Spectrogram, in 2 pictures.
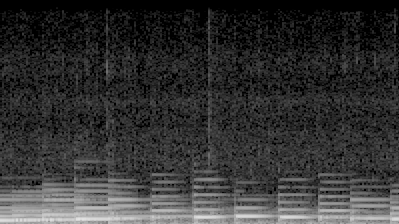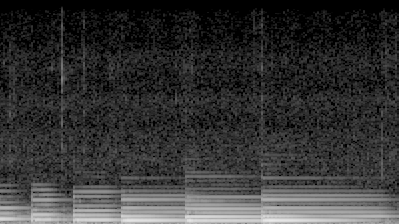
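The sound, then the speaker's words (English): A Dorian scale is played on the piano as a run of single, evenly spaced notes that climb and then step back down, each struck cleanly and left to ring briefly. “In this case, it's a Dorian scale, which if I played on the piano would sound like this.”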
